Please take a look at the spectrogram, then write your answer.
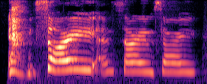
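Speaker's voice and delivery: laughing apology. Real, not acted. Laughing apology after mocking.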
